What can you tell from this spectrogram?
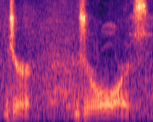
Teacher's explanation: dr makes a J sound. J plus the R together.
